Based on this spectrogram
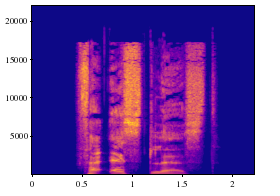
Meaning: second-person singular subjunctive I of verästeln
- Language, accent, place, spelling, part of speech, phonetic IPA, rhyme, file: German, Germany, Berlin, verästlest, verb, [fɛɐ̯ˈʔɛstləst], -ɛstləst, De-verästlest.ogg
